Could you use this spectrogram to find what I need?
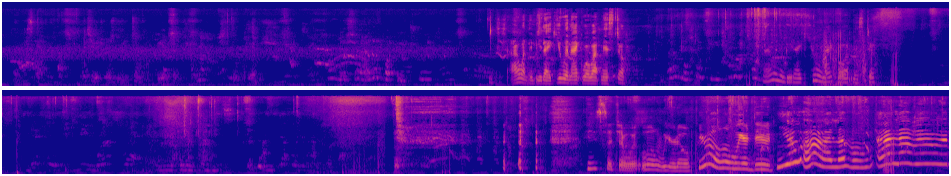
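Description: Puppies scuffle and patter about on a soft floor.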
